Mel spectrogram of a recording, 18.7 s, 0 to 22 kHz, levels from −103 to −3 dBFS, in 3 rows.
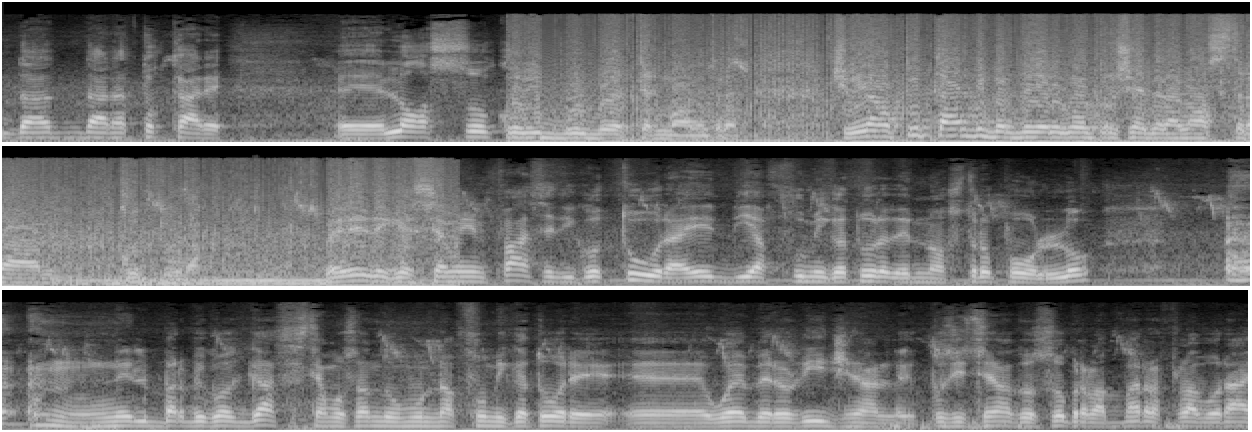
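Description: From 2.52 s to 8.52 s the audio takes on a harsh, buzzy distortion consistent with a stuck bit, likely a data line or converter bit held at a fixed value. Samples whose true value differs in that bit are shifted by its weight, a step of about -25 dBFS, so the error follows the waveform's shape. Because that bit also flips with the sign of small values, quiet passages fill with an audible noise floor at roughly that level.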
